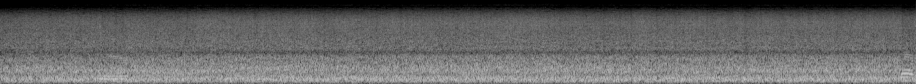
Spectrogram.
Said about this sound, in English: That's some waterfall.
